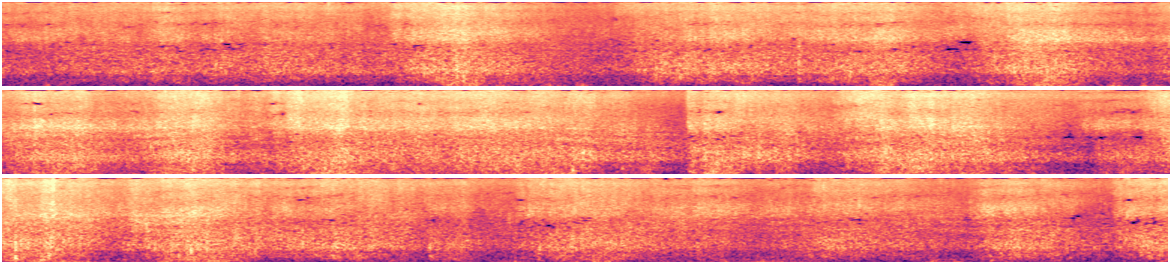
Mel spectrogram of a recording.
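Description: Small waves washing up onto a sandy beach and drawing back, a hiss that swells every second or two. Gusts of wind buffet the microphone, now and then with deep rumbles.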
